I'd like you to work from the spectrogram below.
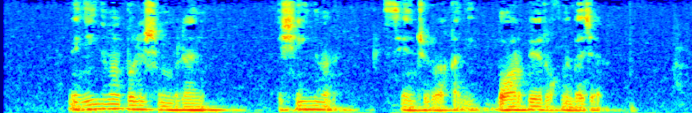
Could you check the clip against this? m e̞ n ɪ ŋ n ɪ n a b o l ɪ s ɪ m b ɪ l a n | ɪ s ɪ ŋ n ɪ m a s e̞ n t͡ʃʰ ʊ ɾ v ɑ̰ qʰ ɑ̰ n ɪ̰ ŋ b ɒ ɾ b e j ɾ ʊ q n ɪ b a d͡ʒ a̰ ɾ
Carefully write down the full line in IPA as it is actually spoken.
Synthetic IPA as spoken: m e̞ n ɪ ŋ n ɪ m a b o l ɪ ʃ ɪ m b ɪ l a n | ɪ ʃ ɪ ŋ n ɪ m a s e̞ n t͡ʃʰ ʊ ɾ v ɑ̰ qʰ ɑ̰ n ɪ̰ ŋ b ɒ ɾ b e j ɾ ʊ q n ɪ b a d͡ʒ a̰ ɾ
